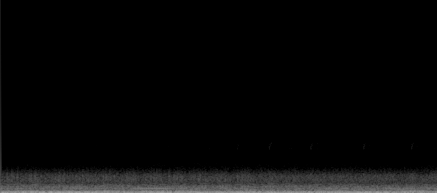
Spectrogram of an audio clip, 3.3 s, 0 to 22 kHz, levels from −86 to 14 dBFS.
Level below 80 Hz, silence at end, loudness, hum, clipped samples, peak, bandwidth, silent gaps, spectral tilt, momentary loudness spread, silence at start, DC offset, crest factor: -32 dBFS; 0 s; -32 LUFS; none; under 0.1%; -18 dBFS; 2.8 kHz; none; -12.5 dB/octave; 2 LU; 0 s; under 0.1%; 12 dB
